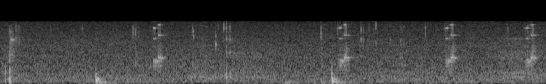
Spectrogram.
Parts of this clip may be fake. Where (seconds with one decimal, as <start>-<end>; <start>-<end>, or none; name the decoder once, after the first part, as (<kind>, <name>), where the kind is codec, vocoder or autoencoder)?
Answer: 0.0-0.6 (vocoder, Vocos); 3.0-5.5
